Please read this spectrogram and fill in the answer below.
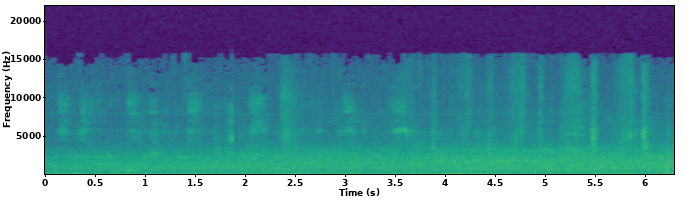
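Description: Steady road traffic noise with a deep rumble underneath.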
